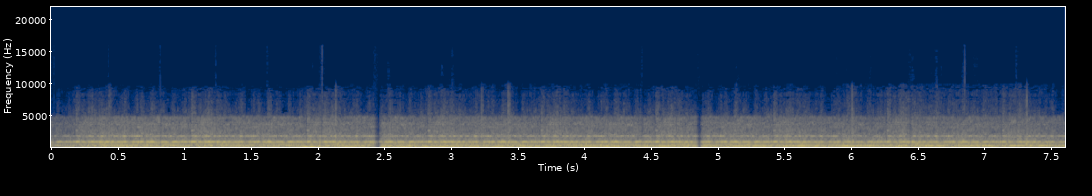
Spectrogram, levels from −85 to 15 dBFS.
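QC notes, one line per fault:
throughout: clock drift between sender and receiver. The sending clock runs roughly 3% slow, so the jitter buffer keeps draining and the receiver repeats short pieces to keep up. Unlike isolated losses, these small hiccups recur across the whole clip at uneven intervals.
0.01–2.48 s: scattered short gaps. About seven lost or late packets are patched by continuing the preceding sound, roughly 100 ms filled in all and the longest near 40 ms. They are brief ticks and smears confined to this opening stretch, not spread throughout.
4.83–4.89 s: short stall from a late packet. The buffer ran empty, so the receiver stretched the last sound for 37 ms until the packet arrived, then resumed in place with nothing lost. It is one held sound with a slight buzz or dip, not a cluster of hiccups.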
